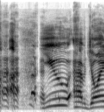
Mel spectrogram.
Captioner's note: laughter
